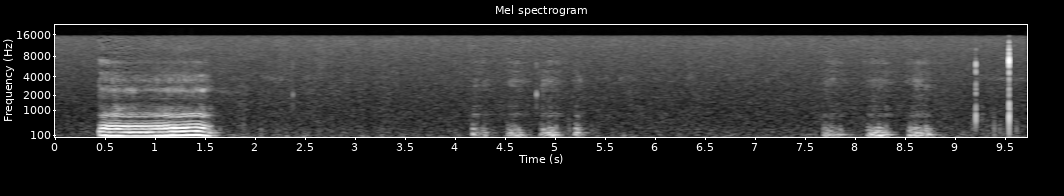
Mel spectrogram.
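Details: Bulldog snoring, recorded March 2012.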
